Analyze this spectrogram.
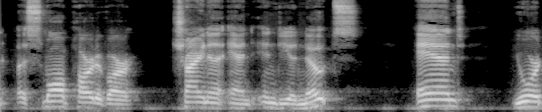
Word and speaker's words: Qin: this dynasty was the qin dynasty chin pronounced c-h-i-n spelled with a q is where china gets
